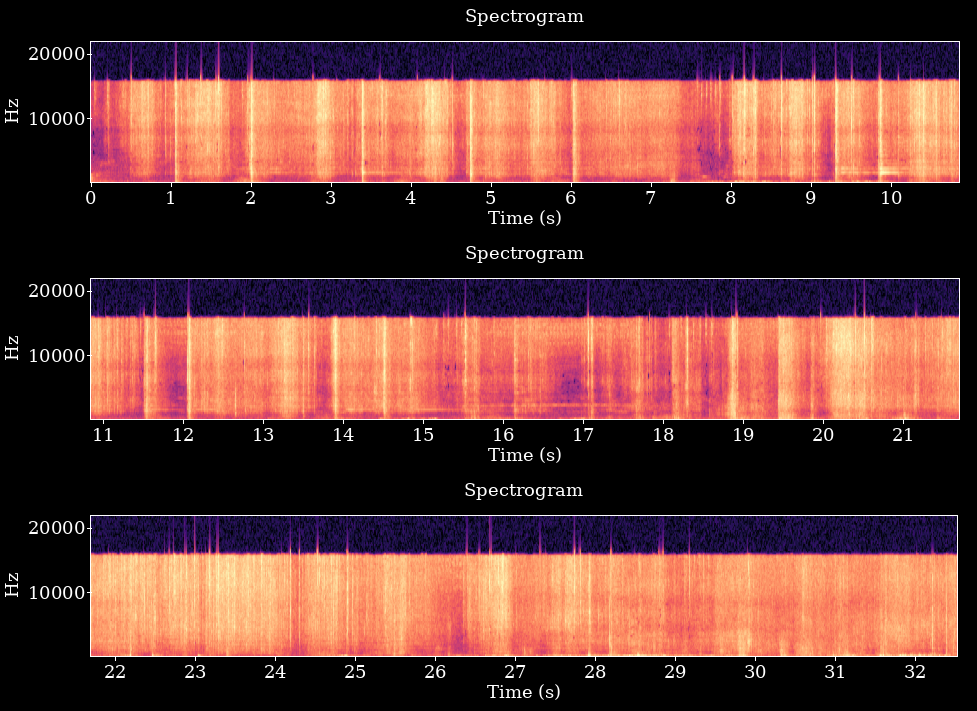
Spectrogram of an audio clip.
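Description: Dry grass and dead weed stalks crackling and tearing as they are pulled up and gathered by hand, in irregular rustling bursts.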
